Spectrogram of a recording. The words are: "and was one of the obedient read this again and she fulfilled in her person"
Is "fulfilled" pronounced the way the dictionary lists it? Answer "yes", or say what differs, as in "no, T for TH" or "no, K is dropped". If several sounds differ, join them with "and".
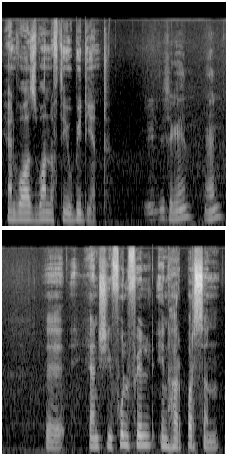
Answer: yes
